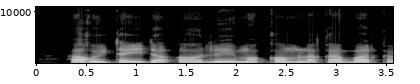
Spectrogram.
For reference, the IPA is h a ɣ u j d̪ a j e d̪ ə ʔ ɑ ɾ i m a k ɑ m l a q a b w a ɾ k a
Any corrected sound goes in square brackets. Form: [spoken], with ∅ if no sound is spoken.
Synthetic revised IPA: h a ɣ u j [t̪] a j e d̪ ə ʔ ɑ [l] i m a [q] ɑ m l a q a b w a ɾ k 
